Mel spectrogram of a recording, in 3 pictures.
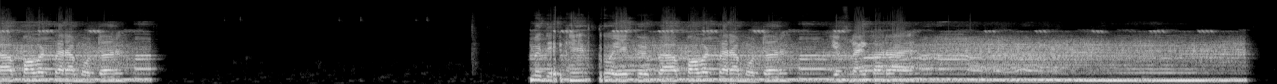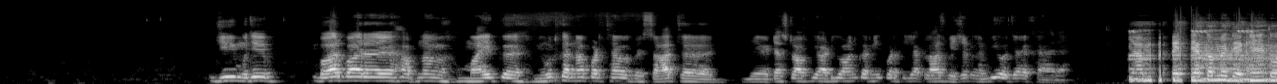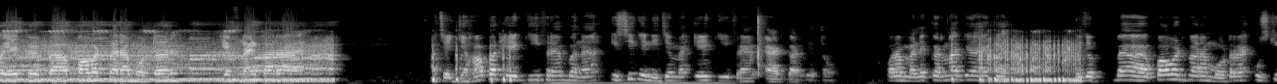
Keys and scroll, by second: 1.4 space, 4.8 space, 12.4 space, 24.0 space, 28.8 space.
